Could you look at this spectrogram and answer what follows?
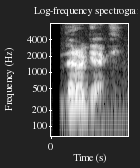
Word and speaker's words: Vairgek: There's an I in there and you don't say it at all? Vairgek.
